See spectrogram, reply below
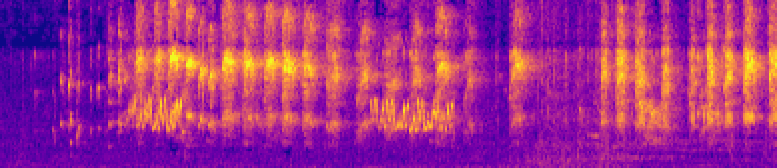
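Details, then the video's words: Lovebird being hand fed spinach and coriander during initial hand-feeding training, begging almost continuously with rasping, rapidly throbbing calls. Brief pause midway, then the pulsed begging rises again. "Love Birds Hand Feeding"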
